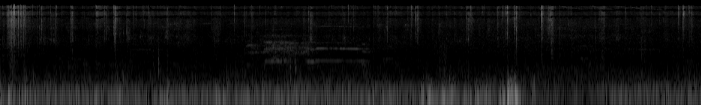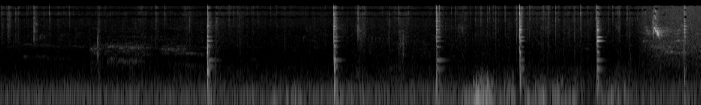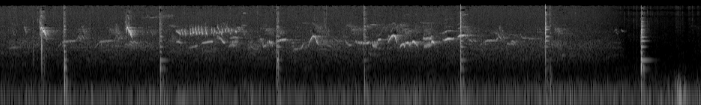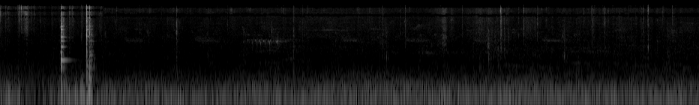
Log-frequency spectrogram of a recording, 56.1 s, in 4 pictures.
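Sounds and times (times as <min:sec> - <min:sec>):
chickens clucking: 0:26.9 - 0:40.4.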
